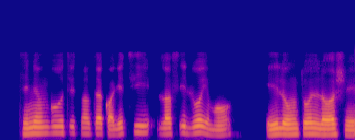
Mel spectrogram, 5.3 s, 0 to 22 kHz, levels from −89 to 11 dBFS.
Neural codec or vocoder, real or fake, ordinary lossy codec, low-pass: codec, 24 kHz, 0.9 kbps, WavTokenizer, large speech release; fake; none; 5.4 kHz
